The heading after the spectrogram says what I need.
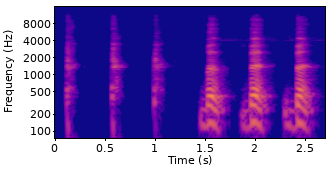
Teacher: para producir b, ustedes están haciendo vibrar los pliegues vocales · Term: sonoro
